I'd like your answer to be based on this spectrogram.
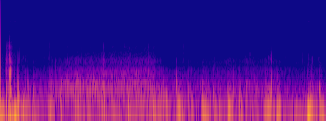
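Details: Heart auscultation of a shirtless adult male with a visibly heaving apical impulse, listening at each valve: a loud, rapid heartbeat heard through a stethoscope.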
